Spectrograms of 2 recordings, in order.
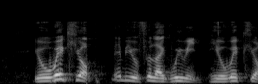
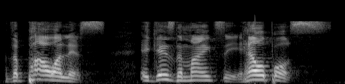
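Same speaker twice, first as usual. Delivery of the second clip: loud, imploring cry to the Lord; calling on God; 7 dB louder than usual. Acted. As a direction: read the prayer out as a strong, rising plea. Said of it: "Then Asa called to the Lord".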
